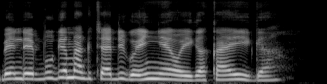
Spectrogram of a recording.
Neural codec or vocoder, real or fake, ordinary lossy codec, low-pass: codec, 44.1 kHz, 7.8 kbps, DAC; fake; none; none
